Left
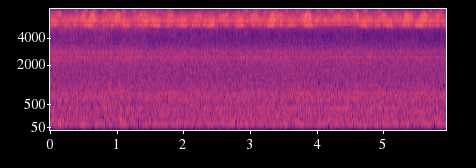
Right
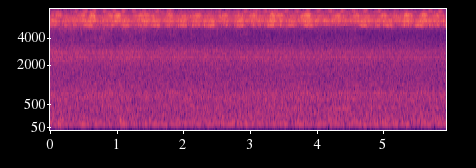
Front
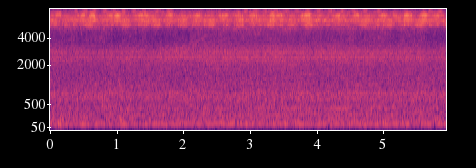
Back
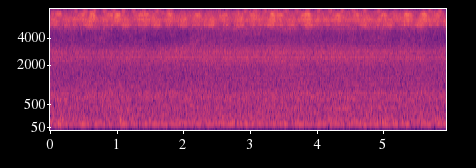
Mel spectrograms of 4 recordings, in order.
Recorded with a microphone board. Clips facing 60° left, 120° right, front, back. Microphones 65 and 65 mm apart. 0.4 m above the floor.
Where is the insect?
165° left, 3 m.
